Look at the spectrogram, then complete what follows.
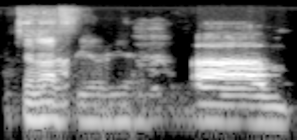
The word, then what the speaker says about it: D'Onofrio: It's harrowing what they do to D'Onofrio. D'Onofrio, is that how you say it? D'Onofrio, yeah.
